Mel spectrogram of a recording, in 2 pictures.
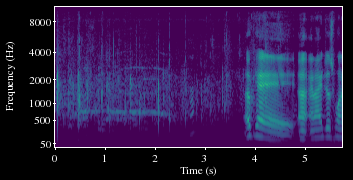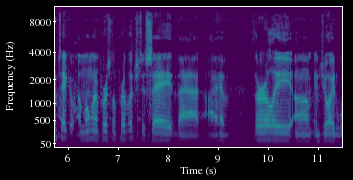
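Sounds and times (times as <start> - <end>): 
crowd round of applause: 0.0 - 4.7
speech: 2.7 - 3.0, 3.8 - 11.4.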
